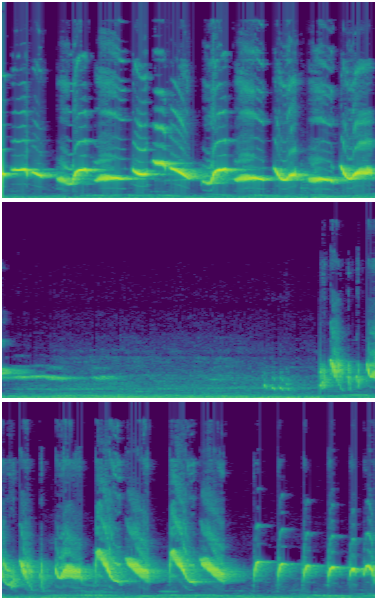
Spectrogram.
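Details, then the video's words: Hwamei in a morning training song, loud falling whistled phrases repeated rapidly for four seconds, a quiet pause with a short low whistle, then a fast cascade of sharp descending notes. "Hoạ Mi Hót Đấu /hoạ mi hót sáng luyện giọng"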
